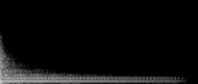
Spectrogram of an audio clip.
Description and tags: Tape Hand Drum 5
Lo-fi tape samples at your disposal.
